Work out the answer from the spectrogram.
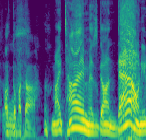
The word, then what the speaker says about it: Automata: Like it's Automata.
